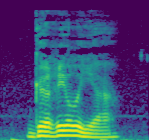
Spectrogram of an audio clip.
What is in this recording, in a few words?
"guerilla", Dutch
